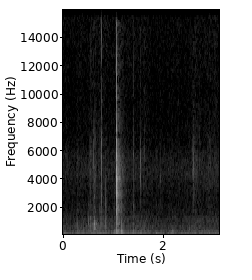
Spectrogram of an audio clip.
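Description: A battery cover on an Rx300 unit clicks into place, a single sharp snap amid a few faint handling clicks in an otherwise quiet, close setting.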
